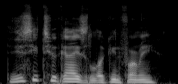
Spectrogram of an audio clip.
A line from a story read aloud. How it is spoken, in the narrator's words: leaned into him and said quietly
